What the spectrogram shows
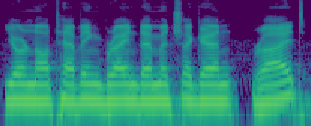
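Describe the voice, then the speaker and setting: A man voicing a male game AI in a plain monotone, robotic way. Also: on the high side, measured pace, clear, resonant tone, natural voice. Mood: mocking.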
